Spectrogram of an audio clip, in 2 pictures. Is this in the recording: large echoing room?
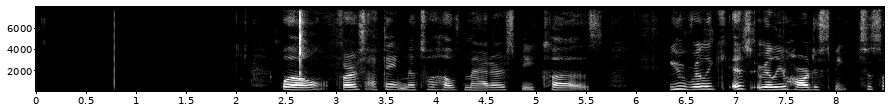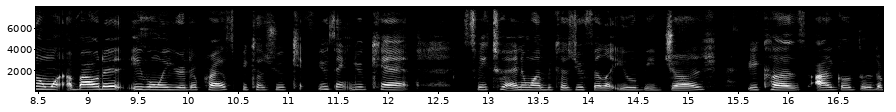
no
